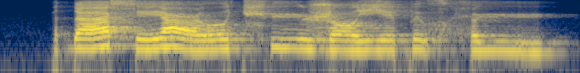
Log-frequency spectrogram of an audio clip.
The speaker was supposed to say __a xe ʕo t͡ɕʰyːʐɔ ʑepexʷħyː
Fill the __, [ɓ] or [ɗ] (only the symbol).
ɗ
